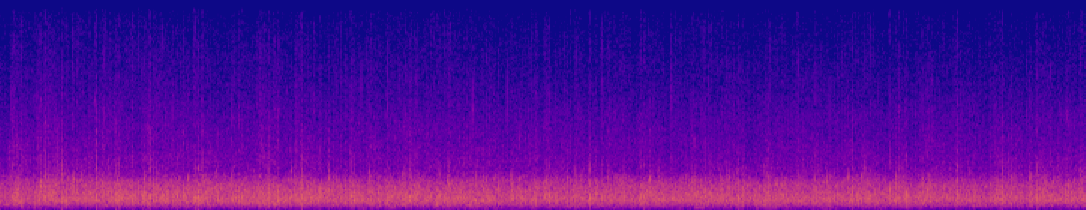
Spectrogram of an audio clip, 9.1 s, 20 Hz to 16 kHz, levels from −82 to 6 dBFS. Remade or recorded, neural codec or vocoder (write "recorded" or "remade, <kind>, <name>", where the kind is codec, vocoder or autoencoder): recorded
